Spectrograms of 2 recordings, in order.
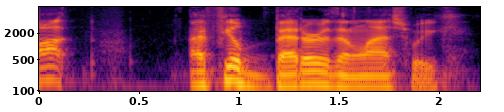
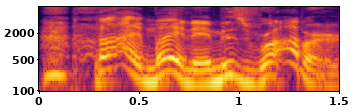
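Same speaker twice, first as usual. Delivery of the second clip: very high, loud, sing-song, swooping mocking voice; 9 semitones higher, 6 dB louder than usual. Introducing the podcast, doing a mock impression of Robert. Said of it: "Is that what I sound like to you?".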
